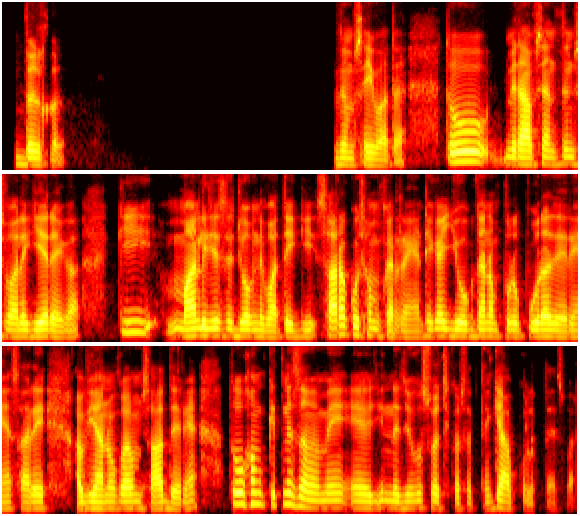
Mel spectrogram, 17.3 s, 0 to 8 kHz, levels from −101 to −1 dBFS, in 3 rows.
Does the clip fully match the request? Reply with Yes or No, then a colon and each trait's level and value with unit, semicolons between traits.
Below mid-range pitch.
Yes: low, 120 Hz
